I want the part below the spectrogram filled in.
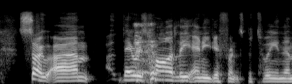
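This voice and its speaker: A man speaks with an English accent in a bright, sharp tone. The sound is dry and close, with no echo. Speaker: quiz host. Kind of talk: casual chat. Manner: halting.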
